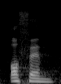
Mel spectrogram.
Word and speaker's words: Ofem: My name is Ofem. Ofem. That's how to pronounce the name.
